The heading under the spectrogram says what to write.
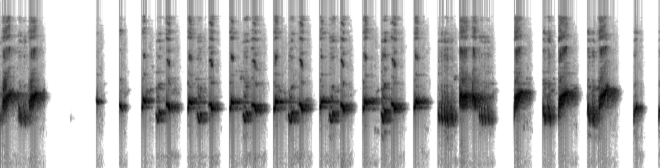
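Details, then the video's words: Female Sooty-headed Bulbul with a fighting sound meant to call the male: a long series of short, bubbly, liquid whistled notes in quick uneven succession, some paired and rising. "trucukan gacor SUARA TARUNG ROPEL UPLIK"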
